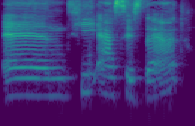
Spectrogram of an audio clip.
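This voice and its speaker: A woman's voice: medium pitch, little pitch movement, slow pace, vocal fry, a bit bright. A woman in her thirties whose first language is Dutch, speaking earnestly about her experiences as a guest on a video call interview, often restarting her sentences. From Netherlands.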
